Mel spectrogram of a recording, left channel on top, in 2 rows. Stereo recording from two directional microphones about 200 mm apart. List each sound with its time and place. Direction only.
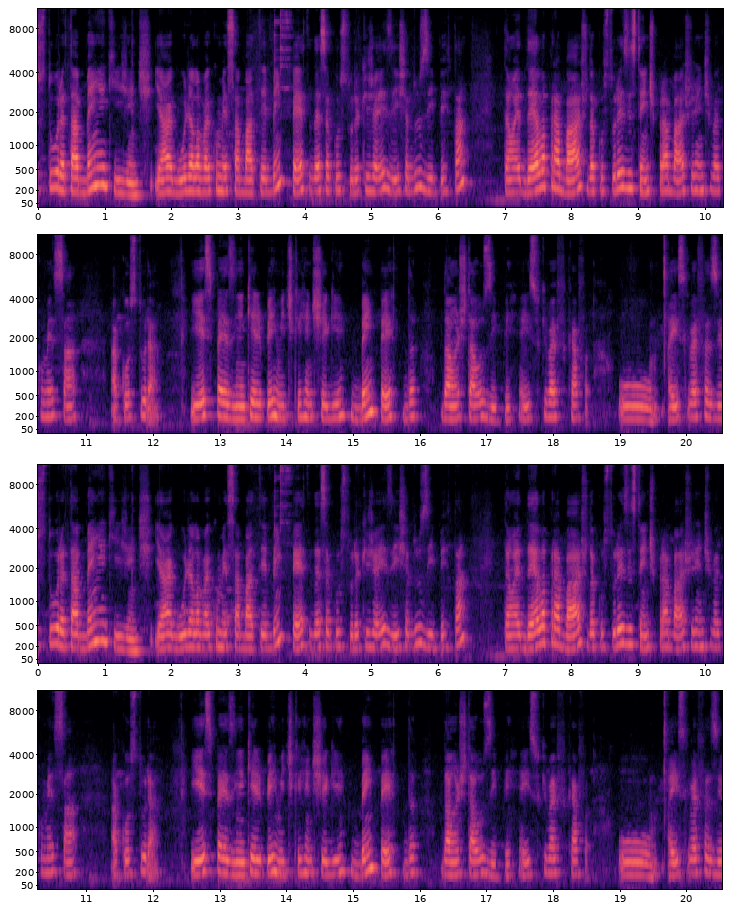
0.1 s speech: 25° left (ahead or behind)
7.0 s speech: 25° left (ahead or behind)
19.6 s speech: 25° left (ahead or behind)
